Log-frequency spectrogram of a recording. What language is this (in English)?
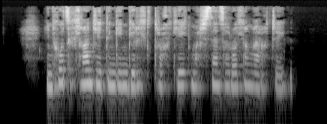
Mongolian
